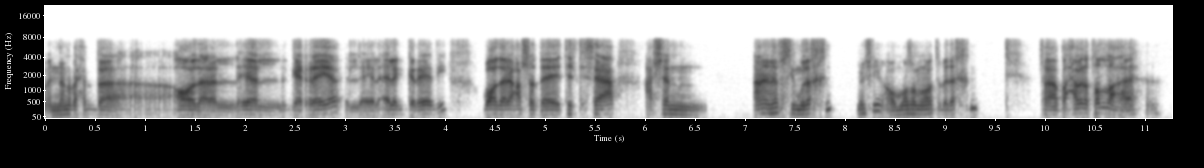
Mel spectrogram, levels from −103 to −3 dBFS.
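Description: No faults are audible in the speech; its lightly coded, band-limited character fits the AMR wideband (HD Voice) codec at around 15.85 kbit/s, a rate high enough to stay clear of the rough, raspy texture of the lower modes.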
